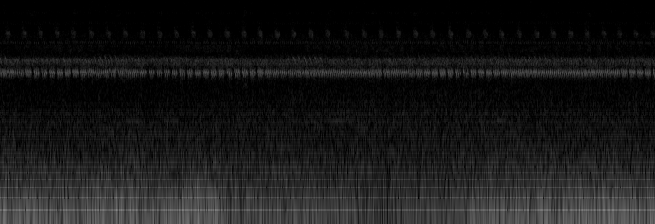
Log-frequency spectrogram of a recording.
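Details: Summer-night grass insects chirring without pause, a continuous high buzzing trill with rapid regular pulses layered on top, set against soft low-frequency background noise.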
